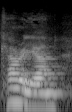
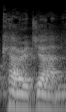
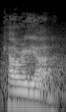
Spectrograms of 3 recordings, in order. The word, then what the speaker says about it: Karajan: on my last video pointed out that it's pronounced Karan and not karajan yeah actually I know that and it's just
